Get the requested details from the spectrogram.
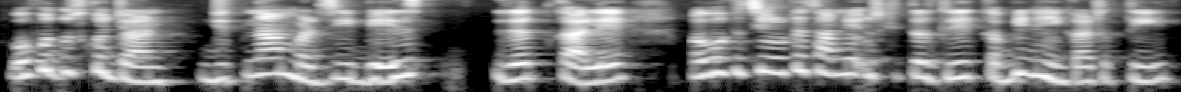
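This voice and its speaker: Woman narrating a novel, slightly high voice. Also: a little mellow. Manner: emotive, measured storytelling. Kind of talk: scripted novel reading.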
